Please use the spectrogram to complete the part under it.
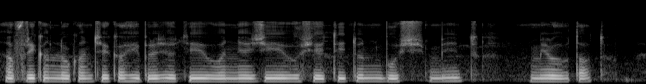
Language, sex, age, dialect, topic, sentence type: Marathi, male, 18-24, Standard Marathi, agriculture, statement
